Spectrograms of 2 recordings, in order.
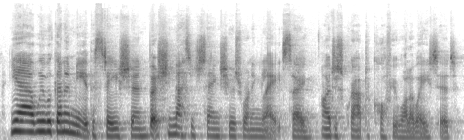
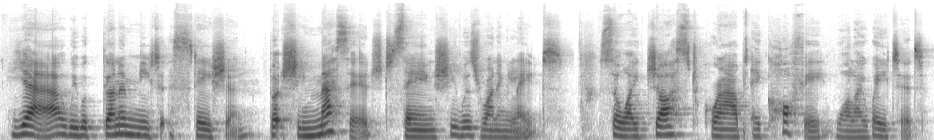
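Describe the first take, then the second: First: It is said at fast natural speed. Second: It is said slowly.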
